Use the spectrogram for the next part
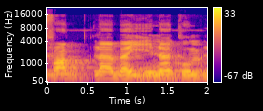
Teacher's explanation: Wala tansawul fadla bainakum, dotnya jangan dipantulkan, jadi jangan dibaca fadlah gitu. Ya, salah kalau seperti itu.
